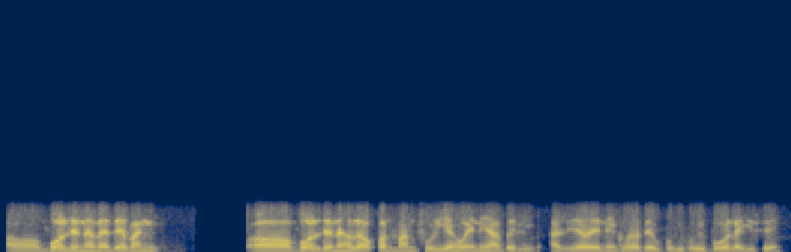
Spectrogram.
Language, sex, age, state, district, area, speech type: Assamese, male, 45-60, Assam, Nagaon, rural, conversation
